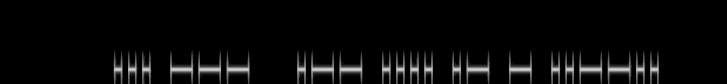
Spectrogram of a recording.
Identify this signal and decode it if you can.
Morse code, heard as a keyed tone, about 17 wpm, 700 Hz. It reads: SO WHAT?
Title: A Sound Of Thunder 17wpm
